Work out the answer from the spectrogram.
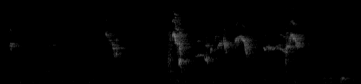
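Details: Two pet budgerigars indoors, one sitting in a small house with the other close by; a few soft scattered chirps, then a burst of scratchy warbling chatter with squeaky rising and falling notes for about two seconds in a quiet room.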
